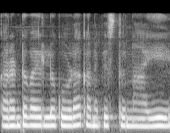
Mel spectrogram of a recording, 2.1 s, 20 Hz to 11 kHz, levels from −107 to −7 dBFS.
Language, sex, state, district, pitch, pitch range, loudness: Telugu, female, Andhra Pradesh, Guntur, 205 Hz, 205-210 Hz, -12 LUFS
